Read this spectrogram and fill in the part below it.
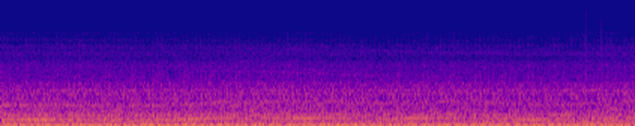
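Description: A bus engine drones steadily as it drives.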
